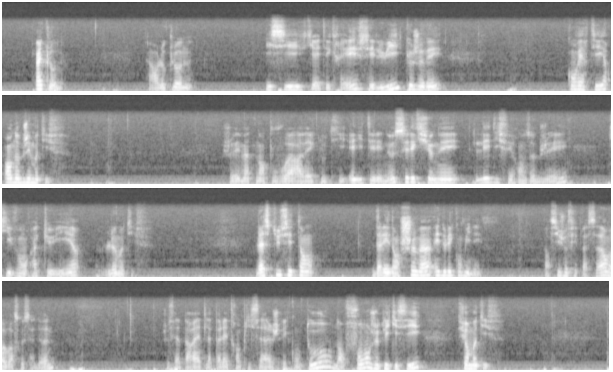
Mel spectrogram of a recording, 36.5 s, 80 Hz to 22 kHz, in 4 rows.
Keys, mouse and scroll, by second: 0.6 click, 1.6-3.4 drag, 6.2 click, 10.6 click, 12.8 middle click, 13.9 click, 14.9 click, 15.6 shift+click, 16.9 click, 17.6 click, 18.6 click, 19.3 click, 21.2 click, 23.5 click, 26.8 click, 29.8 click, 35.4 click.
